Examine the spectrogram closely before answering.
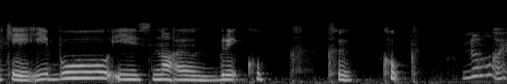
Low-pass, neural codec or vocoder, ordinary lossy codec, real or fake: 7.2 kHz; codec, 16 kHz, 4 kbps, FunCodec, trained on LibriTTS, 50 frames a second; none; fake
